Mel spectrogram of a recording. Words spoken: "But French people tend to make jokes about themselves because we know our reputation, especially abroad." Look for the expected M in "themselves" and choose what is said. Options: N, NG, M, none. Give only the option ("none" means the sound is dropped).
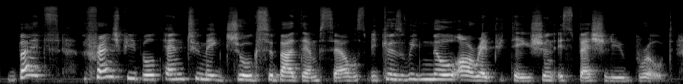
M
